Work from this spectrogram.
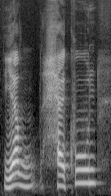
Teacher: Применяем правило продолговатость, свойство продолговатости у звука дад. Ядхакун. Кун, при остановке фатха аннулируется, уходит в сукун и долгота в размере 2 огласовок даммы.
